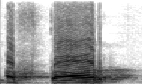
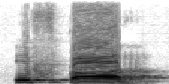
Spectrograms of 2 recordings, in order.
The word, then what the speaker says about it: افطار: مطلب ہے روزہ کھولنا۔ تو اس لفظ کو بھی الف پر زبر کے ساتھ پڑھا جاتا ہے یعنی افطار پڑھا یا بولا جاتا ہے، جبکہ اس کا درست تلفظ ہے افطار۔ ایسے ہی یہ لفظ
